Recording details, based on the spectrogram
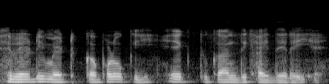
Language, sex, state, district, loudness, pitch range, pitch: Hindi, male, Punjab, Pathankot, -18 LUFS, 105-120 Hz, 110 Hz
